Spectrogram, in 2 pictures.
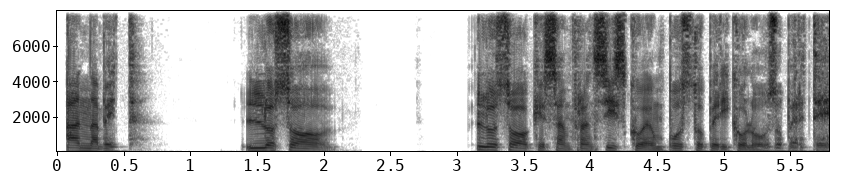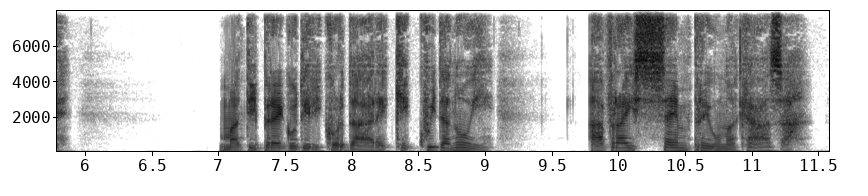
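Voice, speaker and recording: A man's voice: mid-range voice, measured pace, pauses often, no echo, clean studio sound, pitched below the performer's own voice, natural voice. A man voicing a kind, flustered middle-aged professor and father in an audiobook. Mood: tender. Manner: soft, gentle, a little shaky.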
